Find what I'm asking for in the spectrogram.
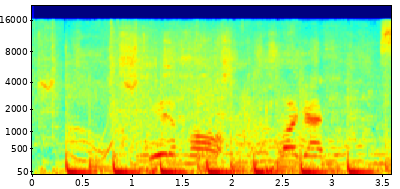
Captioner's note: camera snaps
